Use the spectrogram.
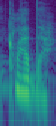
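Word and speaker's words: Claddagh: Eu não sei como é que pronuncia isso aí não, mas é CLADAGH. Como eu tinha um namorado que chamava Dara e o final era com GH, então vamos fingir que é Cladar.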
